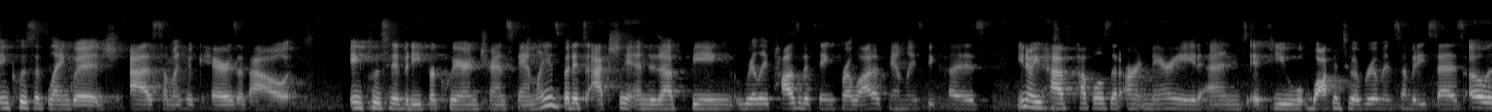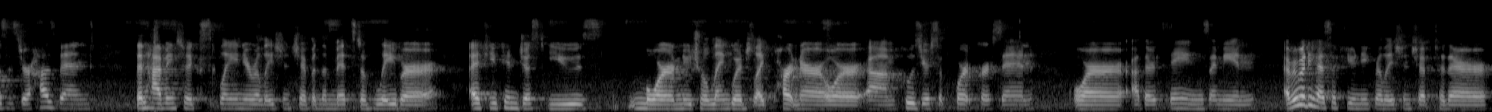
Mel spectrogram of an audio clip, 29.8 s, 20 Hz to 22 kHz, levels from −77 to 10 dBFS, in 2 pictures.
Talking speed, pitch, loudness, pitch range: 185 wpm, 160 Hz, -28 LUFS, 155-170 Hz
